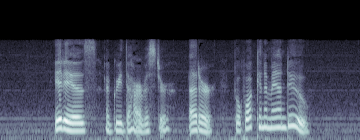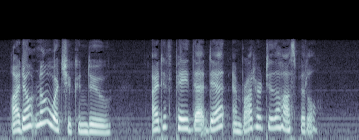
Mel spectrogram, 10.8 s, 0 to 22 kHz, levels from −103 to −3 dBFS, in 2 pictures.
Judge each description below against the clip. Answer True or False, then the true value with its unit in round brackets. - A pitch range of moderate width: False (6.7 semitones)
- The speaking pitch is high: True (215 Hz)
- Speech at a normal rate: True (165 wpm)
